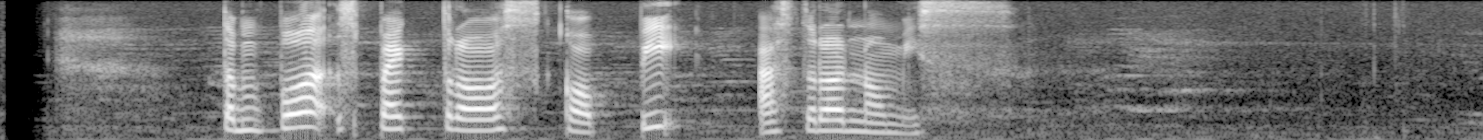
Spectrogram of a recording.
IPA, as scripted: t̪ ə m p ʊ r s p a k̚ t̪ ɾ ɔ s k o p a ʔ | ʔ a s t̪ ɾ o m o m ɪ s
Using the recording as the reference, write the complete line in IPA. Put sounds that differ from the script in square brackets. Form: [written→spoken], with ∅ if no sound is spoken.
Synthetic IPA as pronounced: t̪ ə m p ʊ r s p [a→ɛ] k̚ t̪ ɾ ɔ s k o p [a→i] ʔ | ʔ a s t̪ ɾ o [m→n] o m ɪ s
